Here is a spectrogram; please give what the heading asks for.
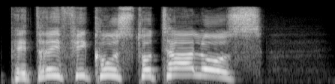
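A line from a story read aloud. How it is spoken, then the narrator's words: Shouted spell. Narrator (German): rief Harry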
